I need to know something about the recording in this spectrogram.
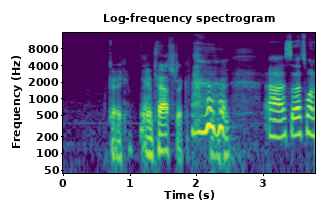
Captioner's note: chuckles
